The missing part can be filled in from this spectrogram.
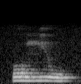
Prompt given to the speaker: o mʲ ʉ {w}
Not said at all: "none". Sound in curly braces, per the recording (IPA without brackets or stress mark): w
